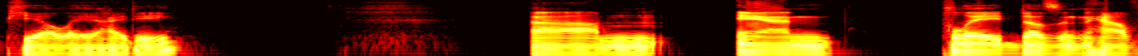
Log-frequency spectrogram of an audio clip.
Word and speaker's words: Plaid: you're in the us plate is pronounced plaid okay yeah you have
